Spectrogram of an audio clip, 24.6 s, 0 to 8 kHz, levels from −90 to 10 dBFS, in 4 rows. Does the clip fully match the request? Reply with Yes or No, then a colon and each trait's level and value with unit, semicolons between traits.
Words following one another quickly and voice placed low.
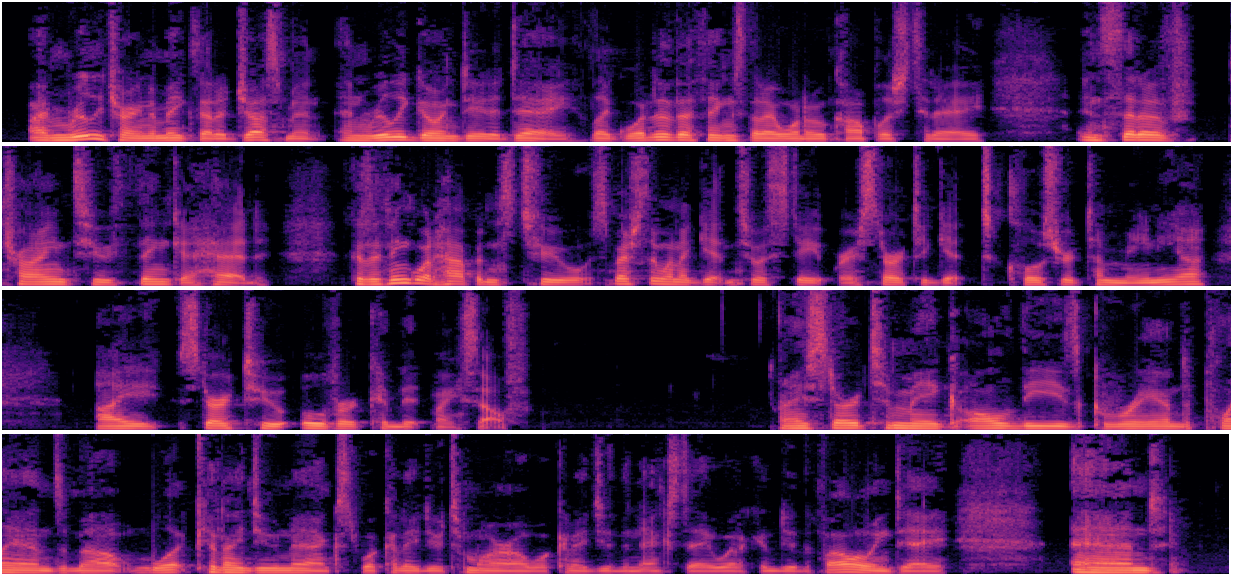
Yes: fast, 220 wpm; low, 125 Hz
